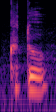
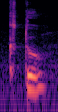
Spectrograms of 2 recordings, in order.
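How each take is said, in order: First: «کدو» said loud and clear, d almost like t; Serbian word kdo. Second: «کدو» whispered, d close to a t; whispered kdo. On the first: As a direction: announce «کدو» firmly, d close to a t. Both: Shown as a demonstration.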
